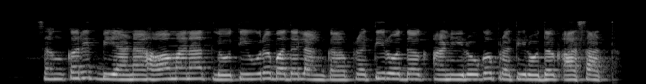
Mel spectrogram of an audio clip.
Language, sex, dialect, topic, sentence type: Marathi, female, Southern Konkan, agriculture, statement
